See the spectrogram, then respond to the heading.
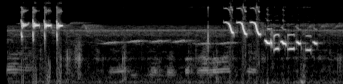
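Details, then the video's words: Brown-chested jungle flycatcher singing as a lure, its song said to be packed with natural sounds: rapid high chip bursts, then quick descending whistled notes and a run of short falling phrases over a steady high insect-like whine. "SRDC GACOR DENGAN SUARA ASLI ALAM, PANCINGAN SRDC MASTERAN"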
